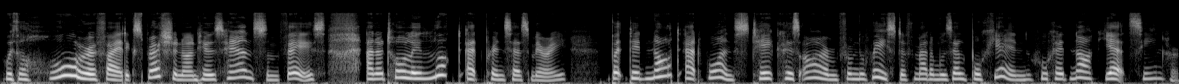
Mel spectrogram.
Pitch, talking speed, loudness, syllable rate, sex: 260 Hz, 170 wpm, -17 LUFS, 4.8 syllables/s, female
